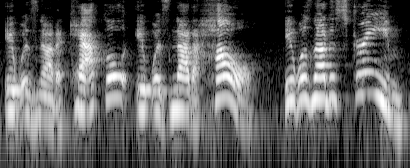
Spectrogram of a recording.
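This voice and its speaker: An older woman is reading a storybook to a child before bed, her delivery expressive and relaxed. She's a grandmother whose voice is a touch high and slightly rough.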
